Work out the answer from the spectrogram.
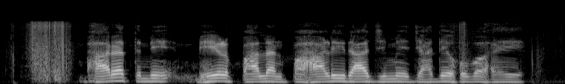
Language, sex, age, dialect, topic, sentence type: Magahi, male, 41-45, Central/Standard, agriculture, statement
